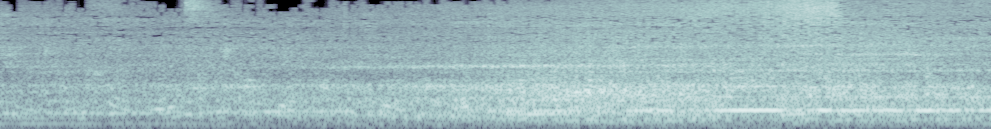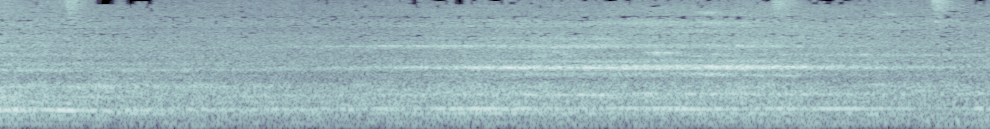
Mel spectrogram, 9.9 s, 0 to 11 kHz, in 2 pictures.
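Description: SP-1900 electric multiple unit train running past along the platform: rolling rumble of wheels on rail with steady whining tones. It builds to its loudest about four seconds in, then eases off.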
